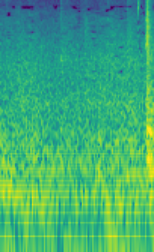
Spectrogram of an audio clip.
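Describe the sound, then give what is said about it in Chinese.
Steady rainfall in Shenzhen makes a dense, even hiss across the whole clip, with one brief, sharper splash or tap near the end. No voices are heard. “好，接下来时间的话，让大家好好的来聆听一下这里的雨声，这深圳的雨声。”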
